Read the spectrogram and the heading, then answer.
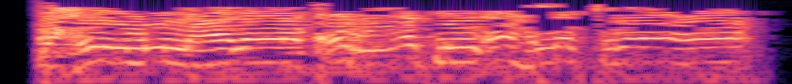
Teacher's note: بكسر الحاء وسكون الراء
